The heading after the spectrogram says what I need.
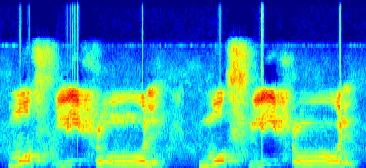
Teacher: हमारे ऊपर के दांत नीचे की होठ की तरी को टच हो रहे हैं।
